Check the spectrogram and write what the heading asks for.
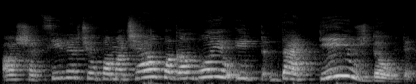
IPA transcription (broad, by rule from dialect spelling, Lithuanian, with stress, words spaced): ˈɐʃ ɐtʲˈsʲiːʋʲɛrʲt͡ʃʲɛʊ pɐmɐˈt͡ʃʲɛʊ pɐɡɐlˠˈʋuɔjɛʊ ɪ ˈdɐ ˈtʲeːɪ ˈʊʒdoːʊˌtʲeː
